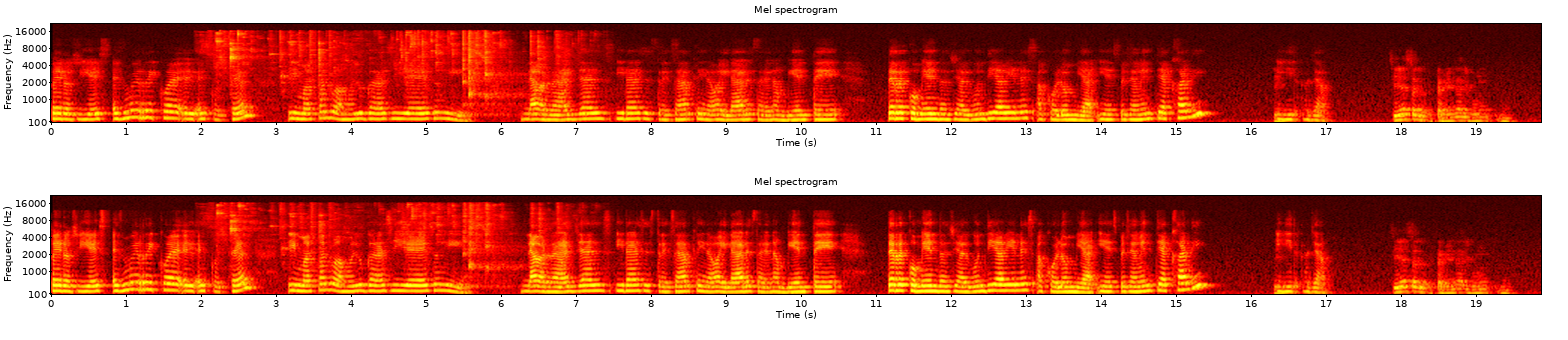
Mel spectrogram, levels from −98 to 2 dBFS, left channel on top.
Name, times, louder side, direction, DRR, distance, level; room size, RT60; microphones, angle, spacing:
voice 1, 0.0-2.7 3.2-5.6 6.3-10.5 11.2-15.4 16.3-17.0, right 2 dB, 85° right, 1.7 m, -26 dB
sound 1, 1.9-7.6, left 3 dB, 45° left, 4.0 m, -37 dB
voice 2, 17.9-19.4, equal, 65° left, 3.7 m, -33 dB
9.1 x 8.9 x 2.8 m
head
